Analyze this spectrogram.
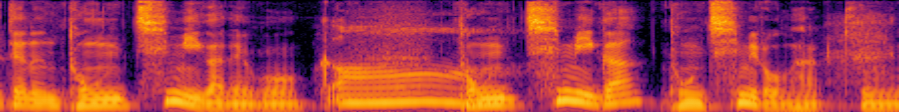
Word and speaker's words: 동치미: 그래서 동침 되는데 이걸 이제 일반에서 발음할 때는 동치미가 되고 동치미가 동치미로 바뀌는 거. 그러니까 발음은 동치미인데 표기는 동침이 네. 이렇게 되어 있습니다.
